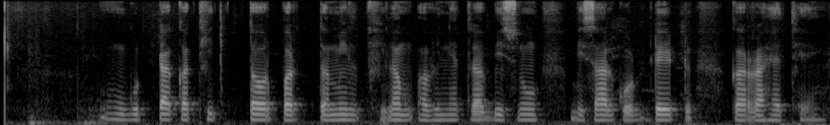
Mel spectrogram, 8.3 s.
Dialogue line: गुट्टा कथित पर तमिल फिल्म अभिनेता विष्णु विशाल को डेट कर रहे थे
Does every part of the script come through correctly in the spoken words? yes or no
no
